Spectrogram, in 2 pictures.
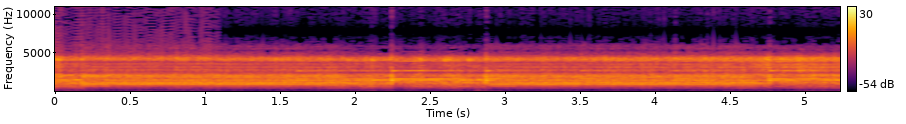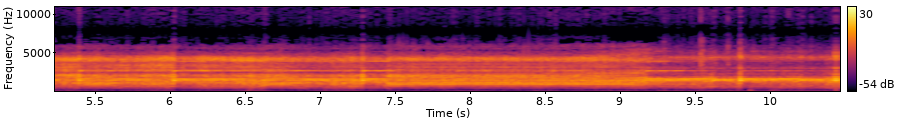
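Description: A model locomotive horn sounds alone as one continuous, loud, steady tone for about ten seconds, with no talking over it.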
